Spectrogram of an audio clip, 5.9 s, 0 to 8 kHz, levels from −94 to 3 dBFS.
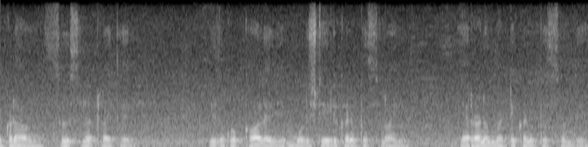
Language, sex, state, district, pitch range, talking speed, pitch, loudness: Telugu, male, Andhra Pradesh, Srikakulam, 105-110 Hz, 120 wpm, 110 Hz, -19 LUFS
